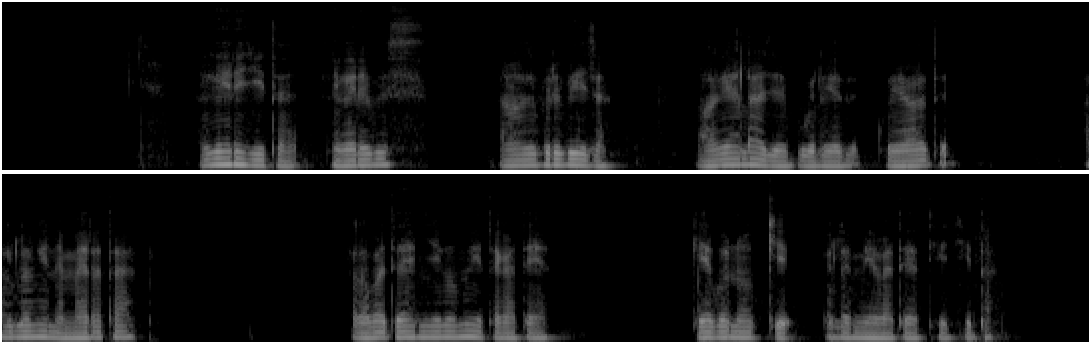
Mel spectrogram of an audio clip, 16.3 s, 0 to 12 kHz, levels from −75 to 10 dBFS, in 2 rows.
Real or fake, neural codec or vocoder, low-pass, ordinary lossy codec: real; none; 10.8 kHz; none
